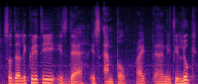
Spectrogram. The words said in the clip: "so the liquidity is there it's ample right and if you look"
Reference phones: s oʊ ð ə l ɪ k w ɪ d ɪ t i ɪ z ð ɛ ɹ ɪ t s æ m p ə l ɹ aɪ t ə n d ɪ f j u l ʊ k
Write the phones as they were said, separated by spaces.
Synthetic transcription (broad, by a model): s oʊ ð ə l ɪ k w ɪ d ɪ t i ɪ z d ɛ ɪ t s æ m p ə l ɹ aɪ t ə n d ɪ f j u l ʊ k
